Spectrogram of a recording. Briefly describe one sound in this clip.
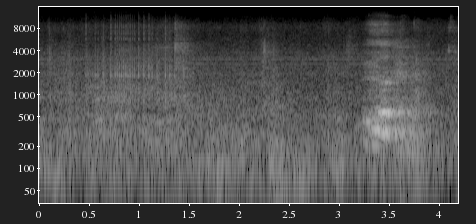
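Footsteps walk across a floor in a large, echoing hall.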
